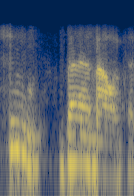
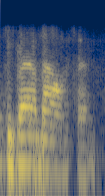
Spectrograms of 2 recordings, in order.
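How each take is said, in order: First: The word 'to' has a full vowel. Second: The word 'to' has a reduced vowel. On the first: The speaker calls it wrong. "I'm not saying to Bear Mountain no" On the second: The speaker calls it right. "يعني الأو مخففة"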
